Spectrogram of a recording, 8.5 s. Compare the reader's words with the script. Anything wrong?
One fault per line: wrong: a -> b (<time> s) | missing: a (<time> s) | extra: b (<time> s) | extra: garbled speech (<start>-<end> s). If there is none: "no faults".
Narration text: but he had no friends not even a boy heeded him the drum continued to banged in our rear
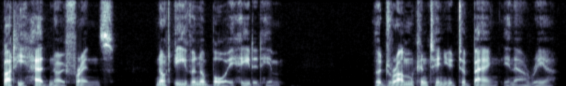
wrong: banged -> bang (7.0 s)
